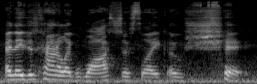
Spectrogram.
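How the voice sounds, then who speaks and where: A young woman with a hoarse voice from singing at a concert, hosting a podcast and talking casually with quick asides and self-corrections. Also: on the low side, fairly even intonation, slight background noise, low-quality recording. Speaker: podcast host. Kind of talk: casual chat recounting a concert.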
